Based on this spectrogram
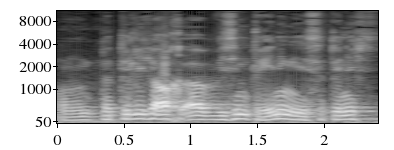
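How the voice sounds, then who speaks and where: The voice shows ordinary pitch variation, with noticeable background noise and audible room echo. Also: man. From Austria, Vienna. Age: 40s. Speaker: professional wrestler and gym owner. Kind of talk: interview. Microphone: microphone problem, switching mics.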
